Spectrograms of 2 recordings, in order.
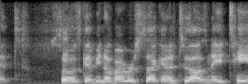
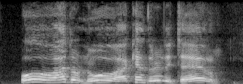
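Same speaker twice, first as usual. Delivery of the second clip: poor, fumbling attempt at a Scottish accent; 3 semitones higher than usual. Asked whether they do any accents, answering in a bad Scottish accent. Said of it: "I think I'm trying to do Scottish, but it's really bad".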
